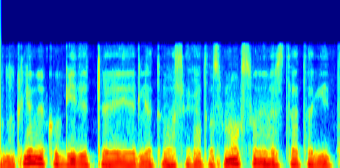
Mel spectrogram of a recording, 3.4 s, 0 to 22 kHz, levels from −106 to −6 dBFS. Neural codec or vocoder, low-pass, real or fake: codec, 24 kHz, 3 kbps, HILCodec; 7.2 kHz; fake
